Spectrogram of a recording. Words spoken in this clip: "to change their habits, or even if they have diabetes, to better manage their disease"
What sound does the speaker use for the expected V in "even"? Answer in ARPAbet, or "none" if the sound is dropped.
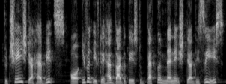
V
